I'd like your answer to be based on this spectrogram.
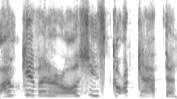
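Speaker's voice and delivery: very high, loud shout. Yelling over the radio to the captain in character: yelling over the radio. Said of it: "All I'm yelling ab-, over the radio is".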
